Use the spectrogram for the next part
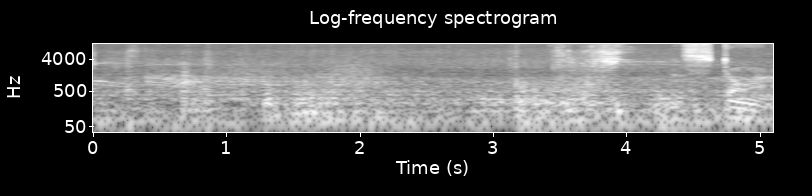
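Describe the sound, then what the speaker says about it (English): Thunderstorm in the game Witcher 3, with steady rain hissing throughout and low rumbling thunder rolling underneath, a few brighter crackling bursts near the end. "The storm, damn it."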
